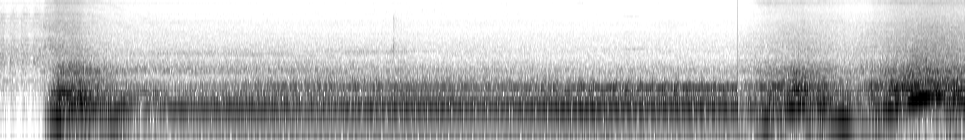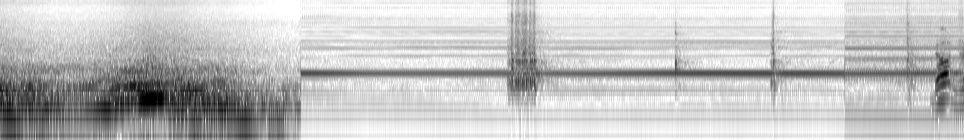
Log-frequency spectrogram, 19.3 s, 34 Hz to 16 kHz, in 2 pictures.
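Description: A V8 engine with a custom stainless steel exhaust starts and settles into a deep, steady idle rumble, then gives a couple of loud revs that swell and fall back. It sounds close, before a quieter, unrelated stretch.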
